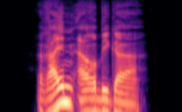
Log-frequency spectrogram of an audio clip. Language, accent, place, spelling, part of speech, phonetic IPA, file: German, Germany, Berlin, reinerbiger, adjective, [ˈʁaɪ̯nˌʔɛʁbɪɡɐ], De-reinerbiger.ogg
- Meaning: inflection of reinerbig: 1. strong/mixed nominative masculine singular 2. strong genitive/dative feminine singular 3. strong genitive plural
